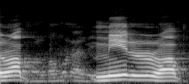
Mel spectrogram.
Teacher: মিল রটা একটু মোটা করে পড়বো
